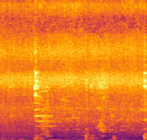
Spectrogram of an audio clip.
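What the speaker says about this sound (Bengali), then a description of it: "চিনি, টমেটো পিউরি একসঙ্গে দিয়ে আমি মশলা ভালো করে আলুর সঙ্গে কষিয়ে নেব" Spices, potatoes, sugar and tomato puree sautéing in a pan, a soft close sizzle broken by a few brief stirring scrapes.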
